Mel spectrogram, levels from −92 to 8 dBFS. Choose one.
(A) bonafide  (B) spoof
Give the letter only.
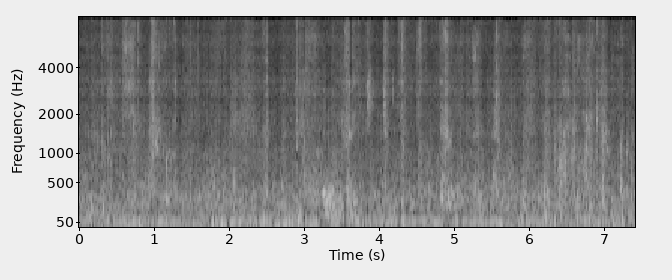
B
